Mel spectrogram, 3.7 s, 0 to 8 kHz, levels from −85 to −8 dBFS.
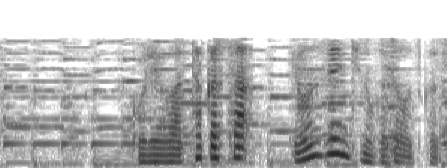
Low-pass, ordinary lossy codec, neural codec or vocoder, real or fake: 7.2 kHz; AAC, 16 kbps; none; real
